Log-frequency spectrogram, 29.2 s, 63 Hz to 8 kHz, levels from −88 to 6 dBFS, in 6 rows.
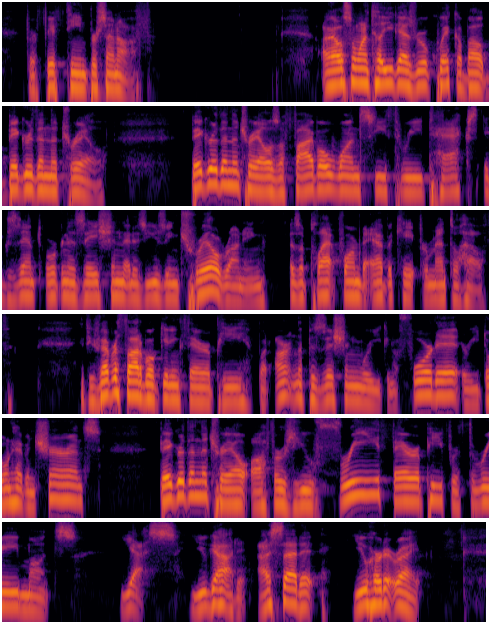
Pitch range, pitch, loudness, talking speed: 120-150 Hz, 130 Hz, -28 LUFS, 175 wpm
